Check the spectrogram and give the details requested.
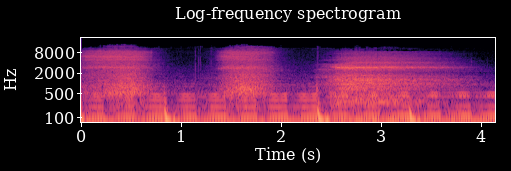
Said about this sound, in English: So taking an easy breath in through the nose to arrive in a line. And we'll meet at the bottom of a long exhale. That's me breathing.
